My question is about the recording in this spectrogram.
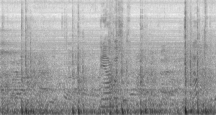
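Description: Basketballs bouncing on an arena floor, several dribbles at uneven spacing, as if more than one ball is in play, with background voices partway through.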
